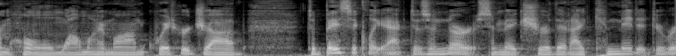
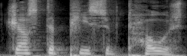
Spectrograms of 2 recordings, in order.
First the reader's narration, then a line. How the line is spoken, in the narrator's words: she begged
